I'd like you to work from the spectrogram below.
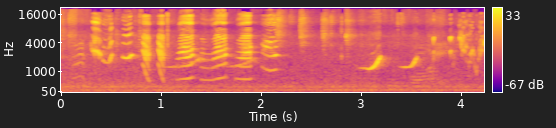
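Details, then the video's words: Sweet-voiced talking from a pet parrot in India: a rapid string of harmonic, speech-like syllables, then two short upward-sliding whistles after a brief pause. "My Cutie Parrot✨️Calling Mithu💕Mithuu In Very Sweet Voice"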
